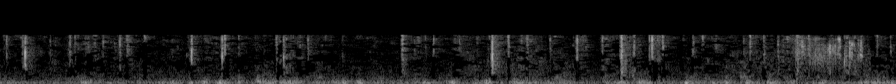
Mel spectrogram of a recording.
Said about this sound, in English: Oh, listen to that crackling fire. For those of you that are in the winter season, imagine the warmth. Visualize wonderful fire.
